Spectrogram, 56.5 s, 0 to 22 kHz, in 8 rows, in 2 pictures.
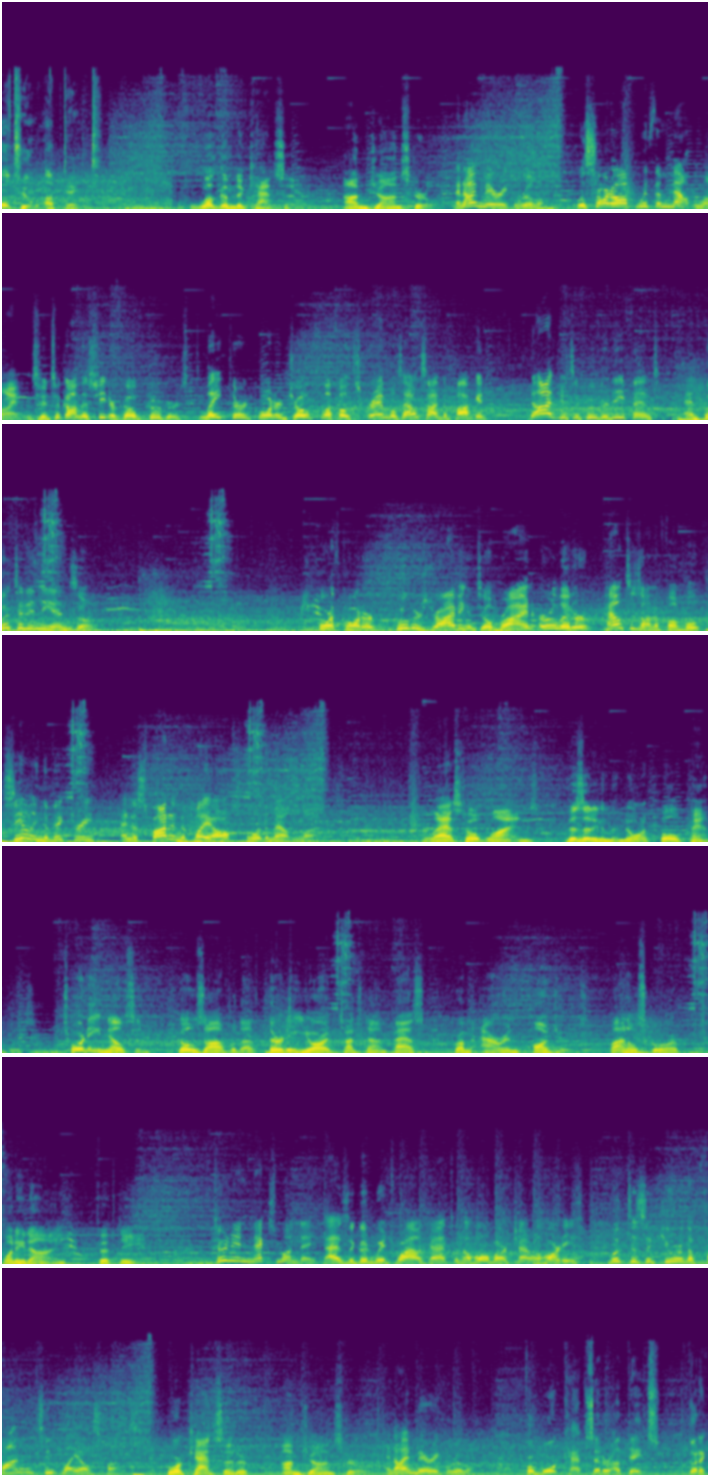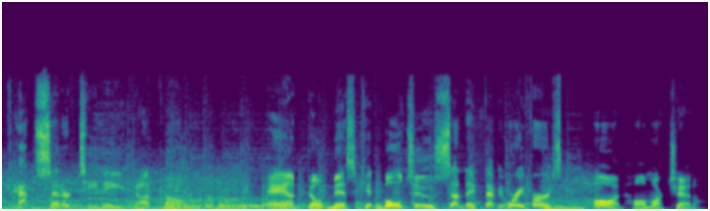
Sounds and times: Music: 0.0s - 56.4s.

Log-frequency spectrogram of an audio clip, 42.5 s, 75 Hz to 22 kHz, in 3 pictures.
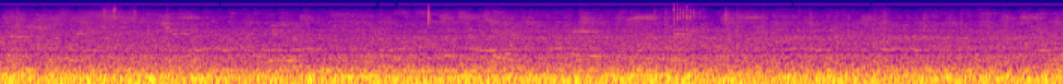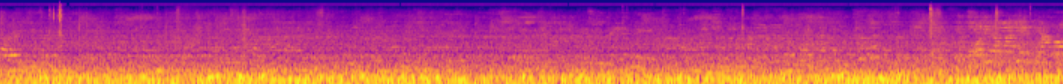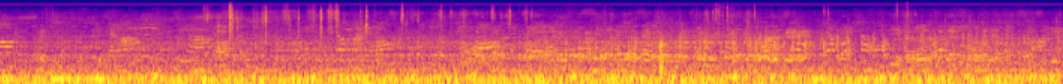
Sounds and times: Speech: 13.5s - 19.7s, 20.9s - 42.5s.

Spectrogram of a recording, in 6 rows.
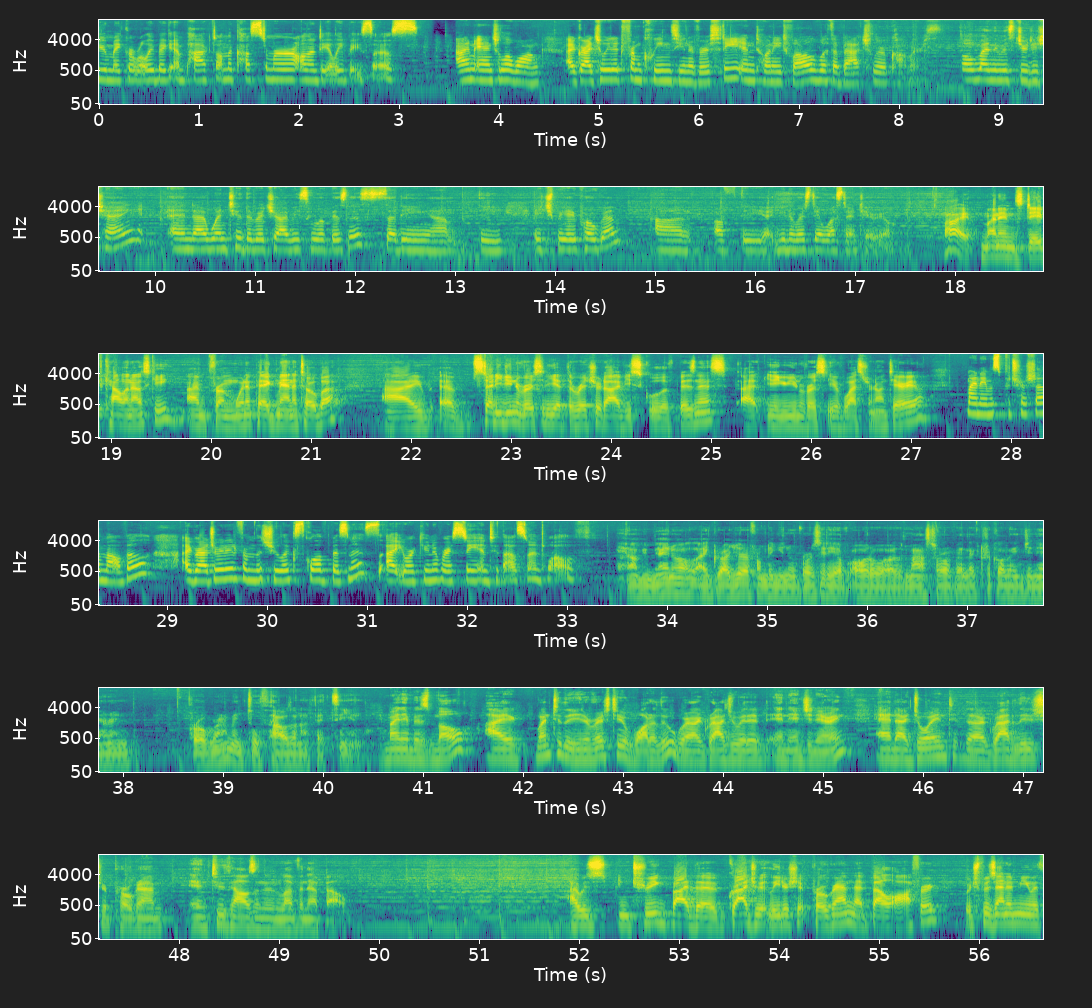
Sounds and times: Music: 0.0s - 56.6s
Speech: 17.9s - 21.2s, 21.8s - 38.1s, 38.7s - 49.7s, 51.9s - 56.6s.

